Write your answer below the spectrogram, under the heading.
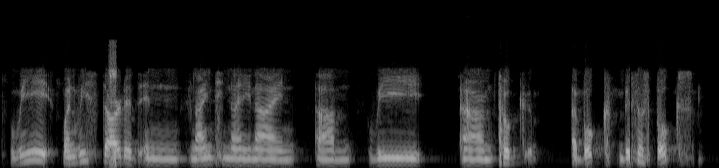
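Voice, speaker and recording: The voice moves at a moderate pace while the pitch swings very widely. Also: man. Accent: Swiss. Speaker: company co-founder. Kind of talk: podcast interview.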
